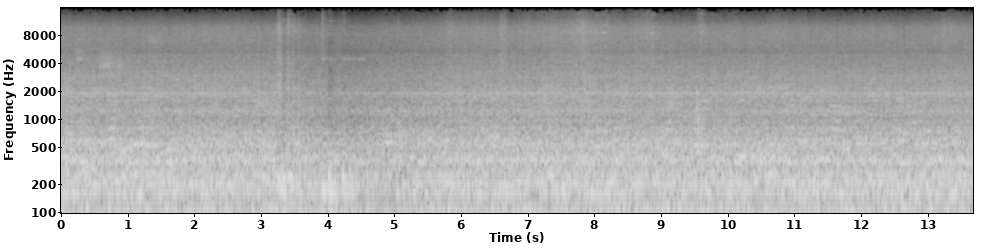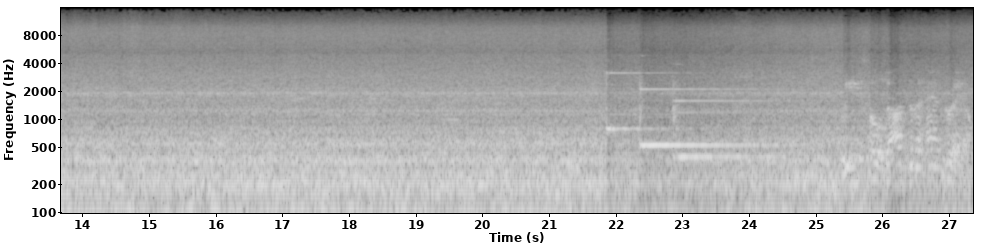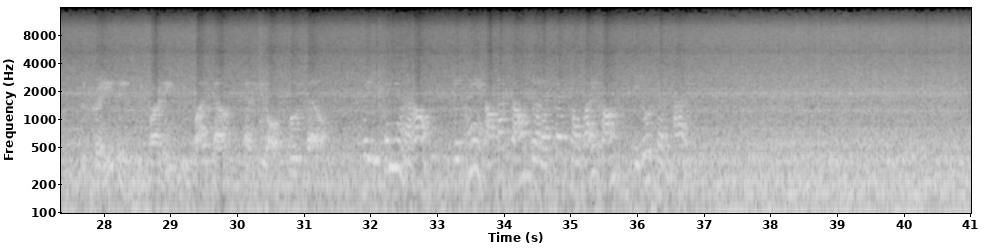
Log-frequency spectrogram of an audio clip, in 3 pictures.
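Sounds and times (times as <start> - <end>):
train car rumble and hiss: 0.0 - 41.0.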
